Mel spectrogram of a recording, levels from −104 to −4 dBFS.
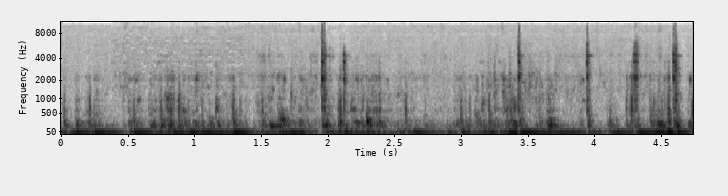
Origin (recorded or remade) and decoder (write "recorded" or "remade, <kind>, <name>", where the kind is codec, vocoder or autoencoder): recorded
